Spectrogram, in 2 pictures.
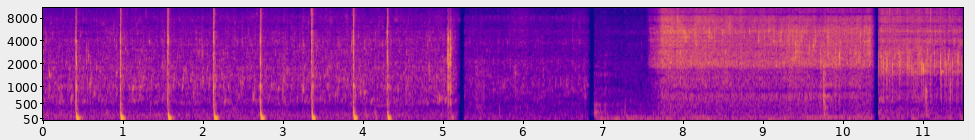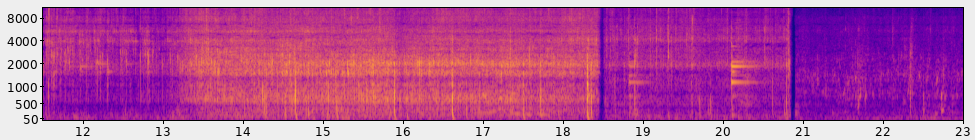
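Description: Food sizzling in hot oil in a wok, growing louder about halfway through as intestines go into the pan, then cutting off suddenly. Before it, about nine sharp knocks, a little over half a second apart.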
